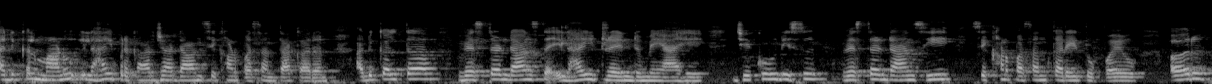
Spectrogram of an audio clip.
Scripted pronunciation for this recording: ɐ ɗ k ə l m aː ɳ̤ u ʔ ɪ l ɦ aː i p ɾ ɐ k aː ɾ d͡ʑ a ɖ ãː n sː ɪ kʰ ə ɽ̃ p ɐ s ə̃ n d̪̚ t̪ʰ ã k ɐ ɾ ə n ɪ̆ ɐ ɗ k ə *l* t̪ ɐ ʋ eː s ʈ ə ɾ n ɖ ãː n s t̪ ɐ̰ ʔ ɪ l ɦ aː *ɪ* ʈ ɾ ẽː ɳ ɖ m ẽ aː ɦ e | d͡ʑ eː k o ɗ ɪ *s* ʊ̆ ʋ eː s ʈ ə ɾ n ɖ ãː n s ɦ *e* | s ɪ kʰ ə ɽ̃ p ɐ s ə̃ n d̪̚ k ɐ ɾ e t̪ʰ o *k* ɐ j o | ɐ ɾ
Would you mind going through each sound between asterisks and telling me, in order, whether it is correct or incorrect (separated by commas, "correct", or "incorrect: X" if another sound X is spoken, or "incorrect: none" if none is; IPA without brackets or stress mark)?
correct, incorrect: i, correct, incorrect: i, incorrect: p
